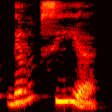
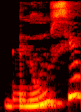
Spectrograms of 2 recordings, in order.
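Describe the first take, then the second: First: "denuncia" stressed on "ci", de-nun-CI-a; verb stress. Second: "Denúncia" stressed on "nún", de-NÚN-cia; noun stress. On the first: Teacher reading the verb: "denuncia" stressed on "ci". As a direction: lean on "ci" in "denuncia". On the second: Teacher reading the noun: "Denúncia" stressed on "nún". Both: Shown as a demonstration. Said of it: "Se eu retirar o acento".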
